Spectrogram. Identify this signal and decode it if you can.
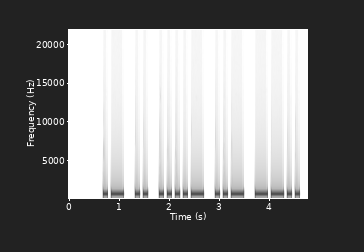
Morse code, heard as a keyed tone, about 16 wpm, 700 Hz. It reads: AI4UZ
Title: USA Call Signs - 5 Characters - Repeated 3x - 15wpm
